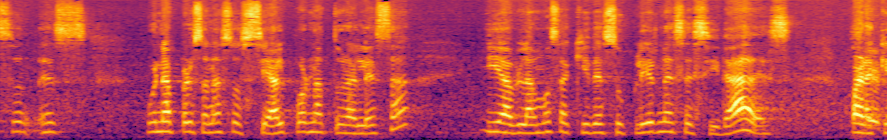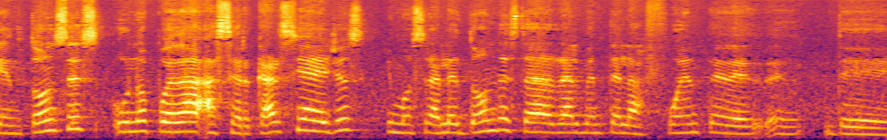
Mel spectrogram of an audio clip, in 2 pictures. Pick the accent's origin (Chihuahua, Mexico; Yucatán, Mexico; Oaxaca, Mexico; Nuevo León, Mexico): Nuevo León, Mexico; Montemorelos; soy maestra de educación preescolar y soy originaria de Montemorelos, Nuevo León.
